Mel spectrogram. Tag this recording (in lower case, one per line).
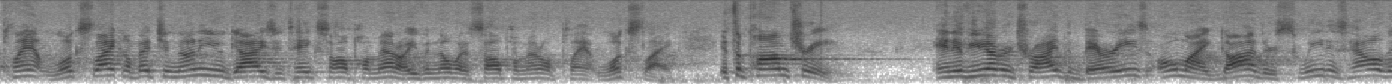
speech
